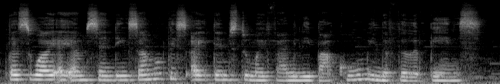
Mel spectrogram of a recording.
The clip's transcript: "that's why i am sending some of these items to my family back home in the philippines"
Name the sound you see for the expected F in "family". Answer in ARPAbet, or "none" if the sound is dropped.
F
